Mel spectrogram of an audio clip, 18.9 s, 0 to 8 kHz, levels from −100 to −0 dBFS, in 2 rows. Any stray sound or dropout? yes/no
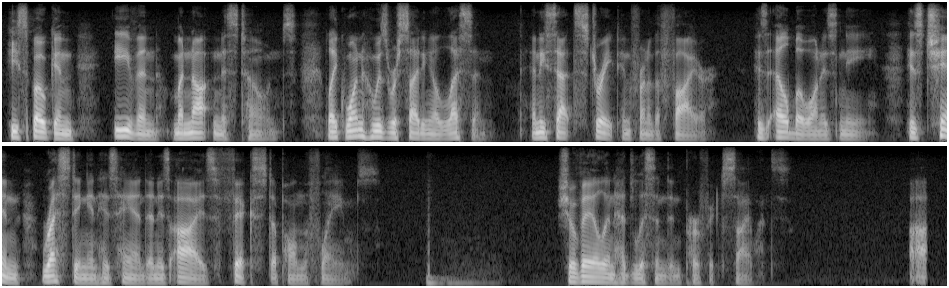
yes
